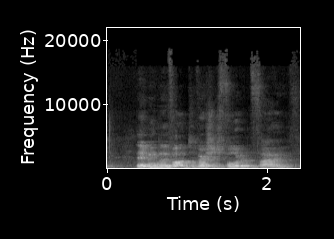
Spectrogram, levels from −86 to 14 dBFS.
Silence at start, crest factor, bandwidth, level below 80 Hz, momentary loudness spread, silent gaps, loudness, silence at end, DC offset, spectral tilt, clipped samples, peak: 0 s; 14 dB; 18 kHz; -60 dBFS; 7 LU; none; -16 LUFS; 0.1 s; under 0.1%; -7 dB/octave; under 0.1%; -2 dBFS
